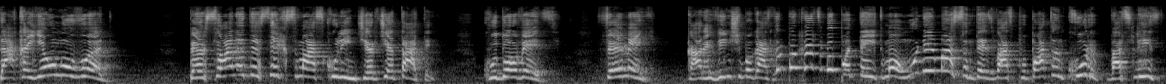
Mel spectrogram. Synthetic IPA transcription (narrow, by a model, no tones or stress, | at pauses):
d̪̥akəje̞wnuvəd̪ | pe̞rsoaned̪e̞seksmaskulint͡ʃert͡ʃe̞t̪at̪e̞ | kud̪o̞ve̞zʲ | femej | kaɾe̞vinʃibəɡat̪ʲd̪əbəɡat̪sʲmepət̪eit̪məund̪emasunt̪et̪sʲvat̪sʲpupat̪ɨŋkʰurvat̪sʲlins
